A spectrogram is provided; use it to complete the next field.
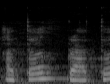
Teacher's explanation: इसका प्रयोग वर्ण के अंत में होता है। उच्चारण करने पर यह विसर्ग ह की ध्वनि देता है, जैसे अतः, प्रातः आदि।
